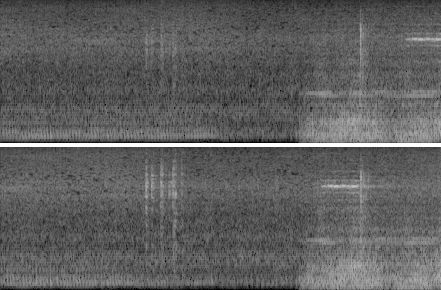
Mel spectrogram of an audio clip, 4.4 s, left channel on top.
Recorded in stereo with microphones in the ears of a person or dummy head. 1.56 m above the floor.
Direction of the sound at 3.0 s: 30° left (ahead or behind).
